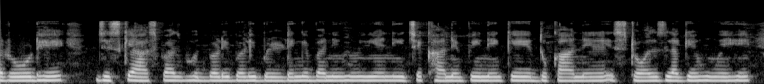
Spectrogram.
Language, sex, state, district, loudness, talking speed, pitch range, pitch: Hindi, female, West Bengal, Kolkata, -14 LUFS, 150 wpm, 175-185 Hz, 180 Hz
